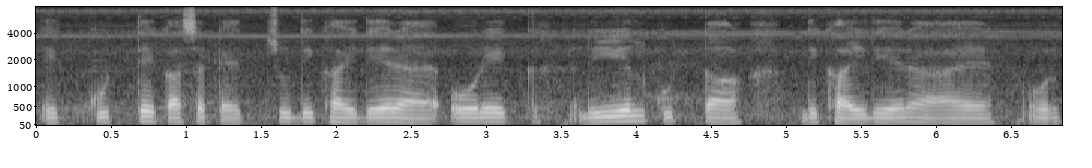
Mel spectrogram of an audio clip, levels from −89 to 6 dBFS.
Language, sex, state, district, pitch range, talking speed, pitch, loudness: Hindi, male, Haryana, Charkhi Dadri, 105-115 Hz, 155 wpm, 110 Hz, -19 LUFS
